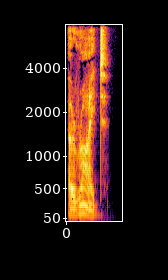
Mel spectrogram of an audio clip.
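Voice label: "aright", British English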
